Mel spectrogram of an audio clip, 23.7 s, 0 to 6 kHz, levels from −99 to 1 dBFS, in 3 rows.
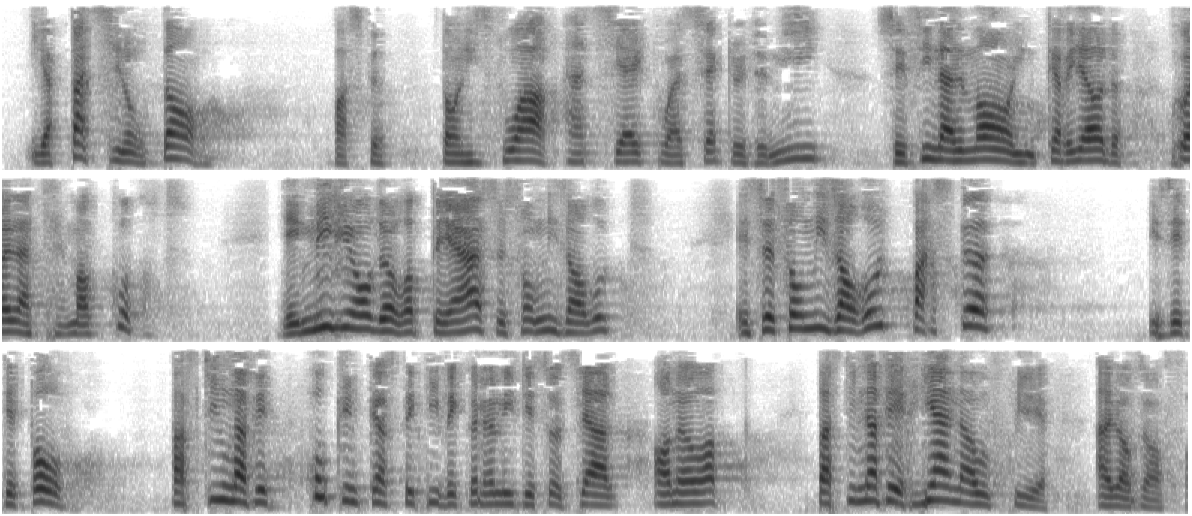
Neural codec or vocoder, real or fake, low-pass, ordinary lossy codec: codec, 16 kHz, 1 kbps, FunCodec, trained on LibriTTS, 50 frames a second; fake; 5.4 kHz; MP3, 24 kbps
